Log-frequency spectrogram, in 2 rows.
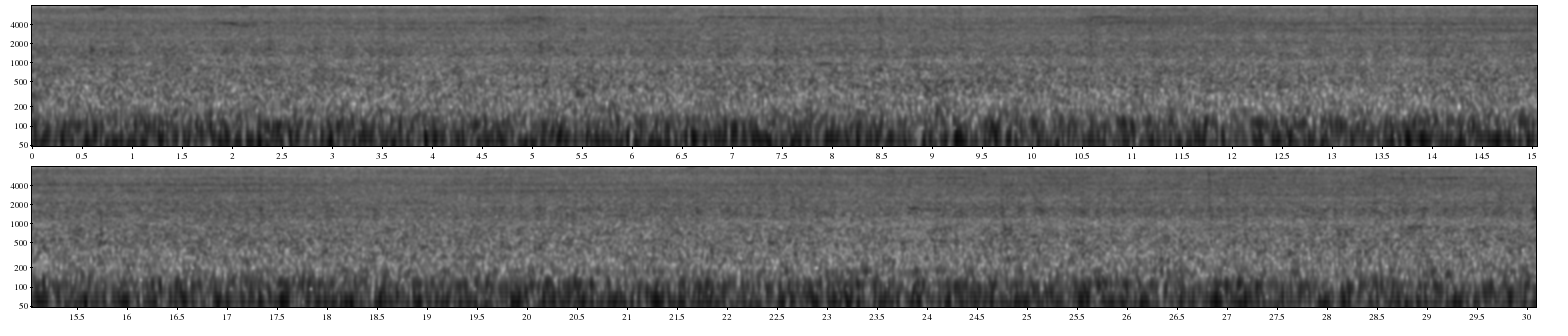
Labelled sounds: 0.5	1.2	killer whale, southern resident, 6.4 to 7.9 kHz
6.7	7.6	killer whale, southern resident, 4.4 to 6.1 kHz

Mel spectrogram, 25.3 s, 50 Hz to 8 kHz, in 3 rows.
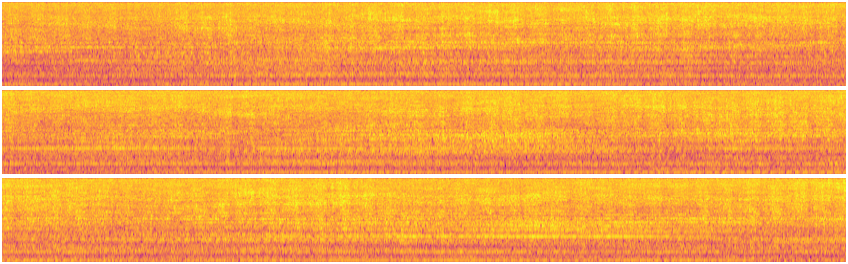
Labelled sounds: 8.3	8.6	vessel noise, 2.0 to 2.1 kHz
10.7	11.0	vessel noise, 3.0 to 3.4 kHz
20.2	20.6	vessel noise, 4.0 to 4.3 kHz

